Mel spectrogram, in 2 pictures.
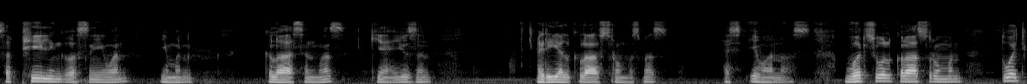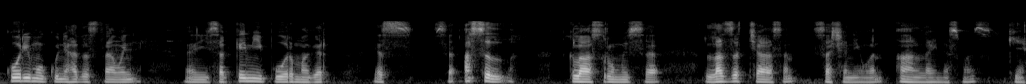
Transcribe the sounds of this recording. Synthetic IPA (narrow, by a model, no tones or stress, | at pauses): sɐpʰiːliŋɡəːsɨniʋɐn | jimɐn | klaːsɐnmɐs | kʲẽjuzɐn | ɾijɐlklaːsɾuːmɐsmɐs | ɐsiʋɐnɐsʋɐɾt͡ʃuɐlklaːsɾuːmɐn | t̪uɐt̪ʲkoːɾimokunʲɦɐd̪ɐst̪aːʋɐnʲ | isɐkɐmiːpuːɾmɐɡɐɾ | jɐsː | ɐʔɐsɨl | klaːsɾuːmɨsɐ | lɐzɐt̪̚t͡ʃʰaːsɐnsɐt͡ʃʰɐniʋɐnaːnlaːjnɐsmɐnzkʲẽ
